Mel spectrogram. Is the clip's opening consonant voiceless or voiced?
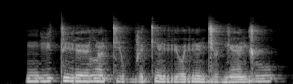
voiced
